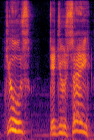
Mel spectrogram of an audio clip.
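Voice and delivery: high, eager question; excited cry. A narrator's reading. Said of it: "cried Larch".

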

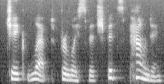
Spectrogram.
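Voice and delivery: ordinary delivery, nothing marked

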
